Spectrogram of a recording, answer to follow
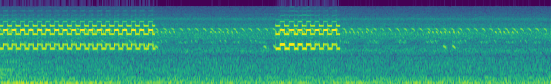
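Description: Crickets trilling at night: a loud, rapidly pulsed high trill that stops about a second in and returns briefly near two seconds, with fainter chirping carrying on underneath.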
